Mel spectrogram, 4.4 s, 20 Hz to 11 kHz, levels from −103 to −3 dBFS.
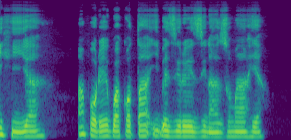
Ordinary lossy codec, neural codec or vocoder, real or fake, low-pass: none; none; real; none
